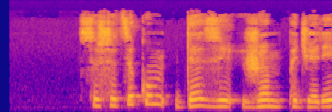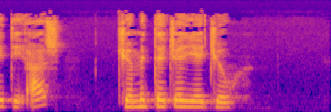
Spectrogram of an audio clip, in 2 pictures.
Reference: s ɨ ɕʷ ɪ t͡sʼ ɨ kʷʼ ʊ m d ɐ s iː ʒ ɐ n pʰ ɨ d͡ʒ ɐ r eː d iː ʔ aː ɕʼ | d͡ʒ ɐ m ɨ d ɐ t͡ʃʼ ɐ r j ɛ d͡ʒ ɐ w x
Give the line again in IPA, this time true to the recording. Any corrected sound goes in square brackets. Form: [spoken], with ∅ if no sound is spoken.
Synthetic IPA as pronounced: s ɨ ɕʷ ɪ t͡sʼ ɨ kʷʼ ʊ m d ɐ [z] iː ʒ ɐ [m] pʰ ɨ d͡ʒ ɐ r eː d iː ʔ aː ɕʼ | d͡ʒ ɐ m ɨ d ɐ t͡ʃʼ ɐ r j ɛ d͡ʒ ɐ w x

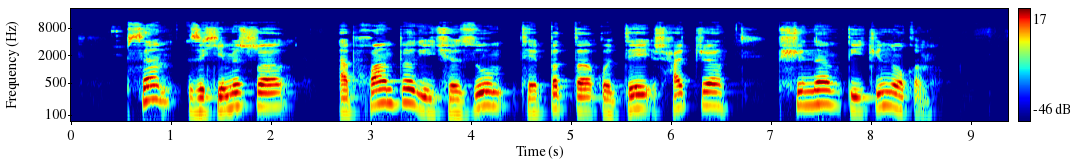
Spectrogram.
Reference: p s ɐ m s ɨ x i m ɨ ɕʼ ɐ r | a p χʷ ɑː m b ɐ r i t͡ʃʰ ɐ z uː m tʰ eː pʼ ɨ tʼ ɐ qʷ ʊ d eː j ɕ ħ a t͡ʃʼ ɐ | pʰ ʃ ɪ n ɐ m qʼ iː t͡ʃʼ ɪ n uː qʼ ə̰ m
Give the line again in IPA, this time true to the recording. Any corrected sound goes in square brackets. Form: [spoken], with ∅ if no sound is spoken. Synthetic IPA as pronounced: p s ɐ m [z] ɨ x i m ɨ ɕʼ ɐ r | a p χʷ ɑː m b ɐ r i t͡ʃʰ ɐ z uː m tʰ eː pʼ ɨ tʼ ɐ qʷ ʊ d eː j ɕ ħ a t͡ʃʼ ɐ | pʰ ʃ ɪ n ɐ m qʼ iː t͡ʃʼ ɪ n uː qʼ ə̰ m

